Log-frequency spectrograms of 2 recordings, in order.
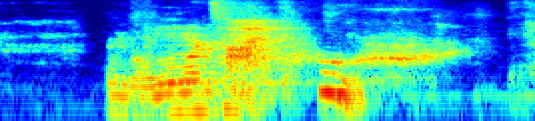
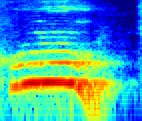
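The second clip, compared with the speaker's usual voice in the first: relieved whew; 8 dB louder than usual. Real, not acted. Exhale after set.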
